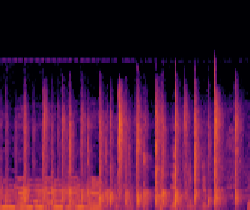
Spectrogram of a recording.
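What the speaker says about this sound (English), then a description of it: "let's give Chef Linda Dixon a round of applause" A round of applause for a chef at a cooking demonstration: scattered close claps break out under continuing talk, irregular and fairly loud.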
